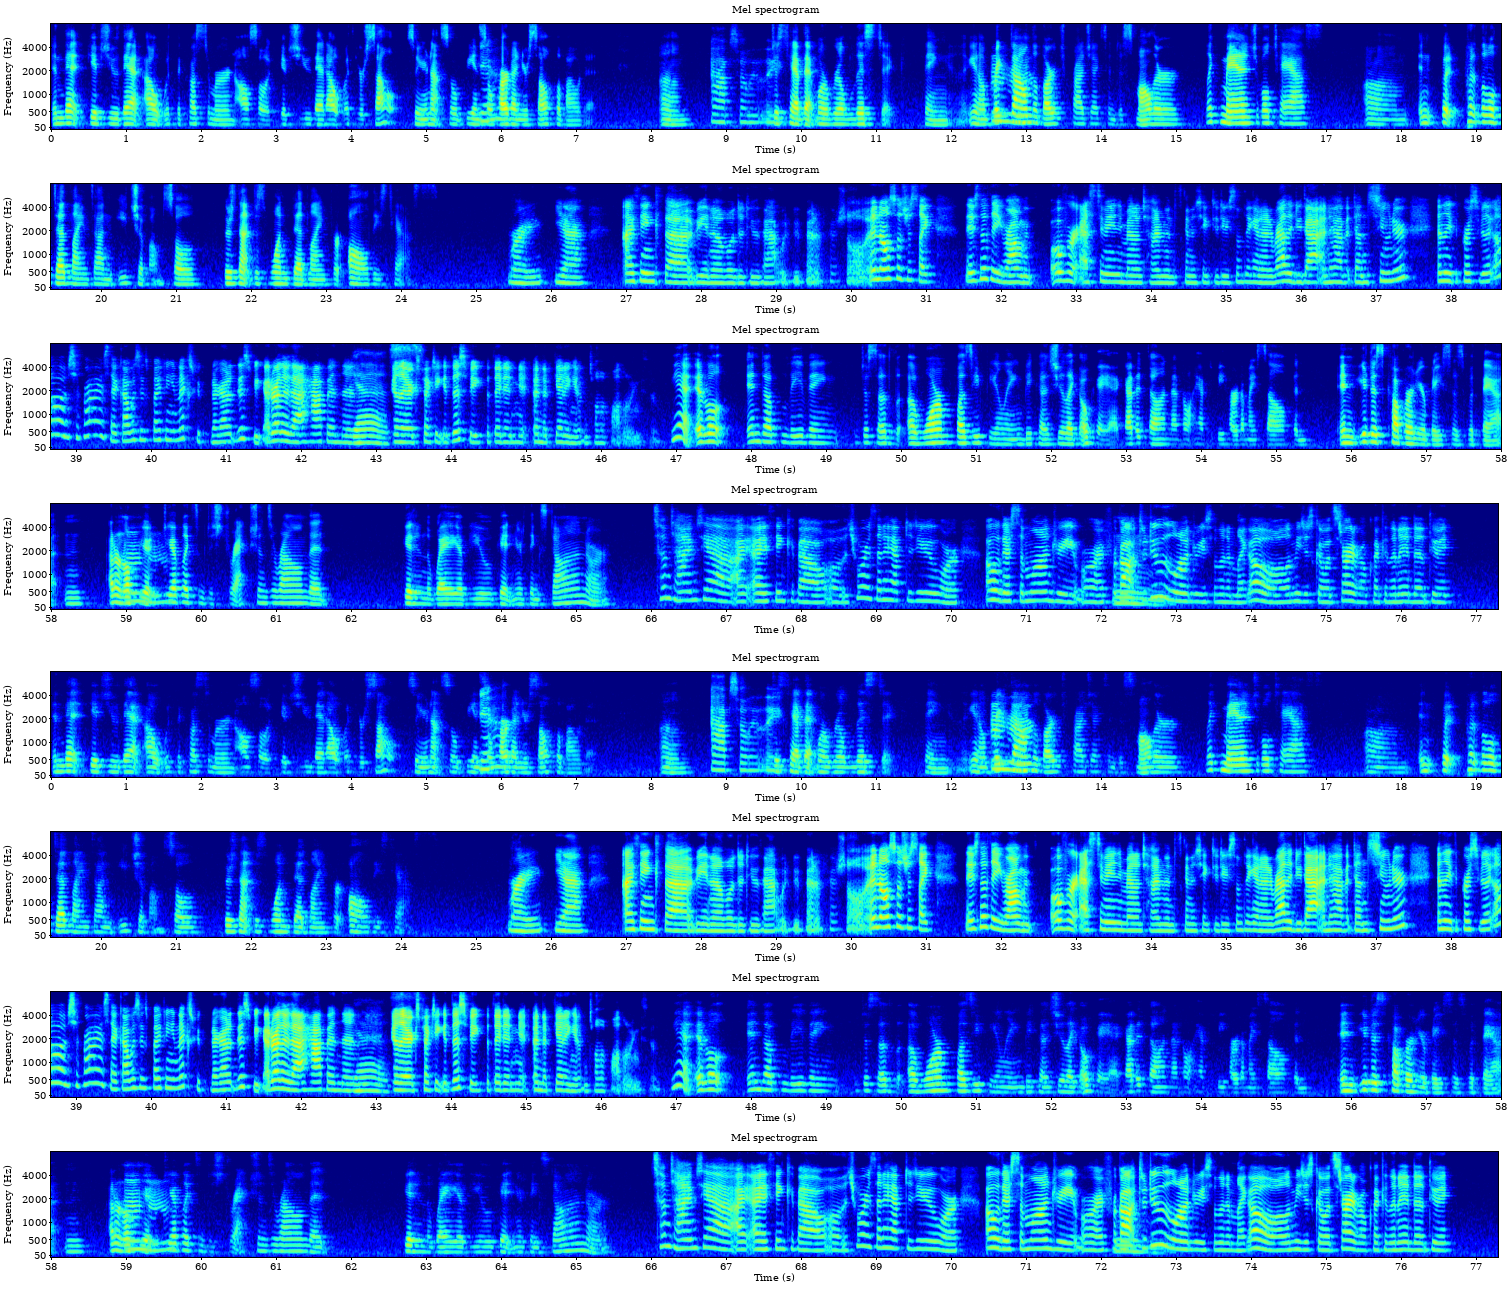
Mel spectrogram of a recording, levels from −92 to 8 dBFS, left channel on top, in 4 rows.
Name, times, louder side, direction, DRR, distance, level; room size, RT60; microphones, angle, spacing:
voice 1, 0.0-1.6 1.8-7.1 8.1-8.5 9.6-11.2 11.7-15.0 15.4-16.7 17.5-21.2 21.7-24.0 42.7-43.2 46.9-47.6 47.9-49.2 49.5-55.4 55.8-58.4 58.8-61.7 62.7-65.5 72.2-72.8, left 4 dB, 80° left, 0.6 m, -39 dB
voice 2, 5.7-6.1 8.8-9.8 12.5-13.1 25.4-26.4 27.0-42.8 43.2-46.8 59.0-59.7 66.0-76.6, right 6 dB, 35° right, 0.4 m, -35 dB
7.4 x 2.6 x 5.7 m
head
